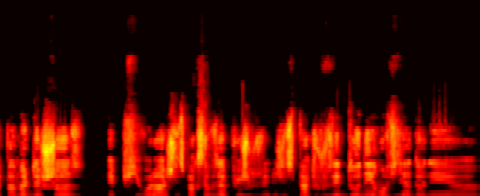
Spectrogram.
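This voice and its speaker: A man's fairly high, bright, sharp voice at a very fast pace, with a dry, close sound and no echo. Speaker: YouTuber, TV series reviewer. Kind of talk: casual video review. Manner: halting, many hesitations; informal slang.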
